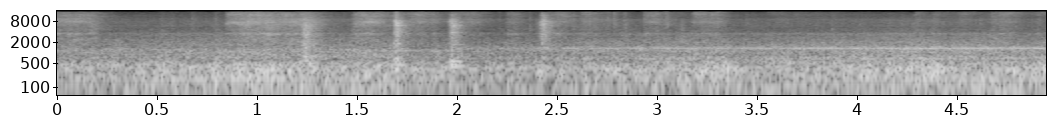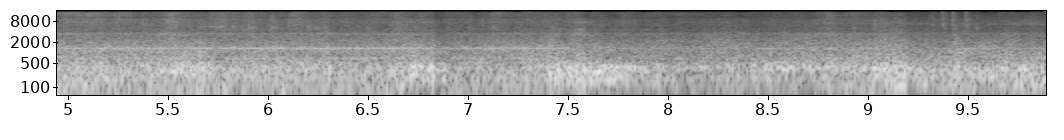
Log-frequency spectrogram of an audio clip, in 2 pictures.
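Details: JR 221-series Yamatoji Rapid train car with field-added excitation control (top speed 120 km/h), recorded between Oji and Kyuhoji while running at speed; rail clatter plus a repeating thump each wheel turn that tracks speed, from a wheel flat.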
